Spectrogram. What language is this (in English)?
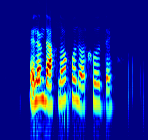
Pashto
